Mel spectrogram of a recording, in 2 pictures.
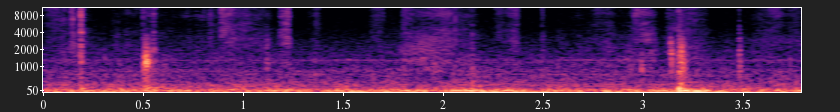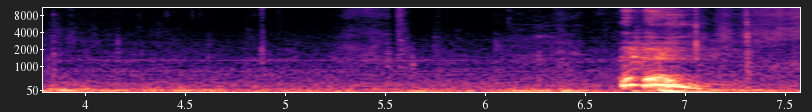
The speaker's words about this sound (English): Sorry, I have to keep clearing my throat.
